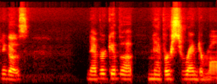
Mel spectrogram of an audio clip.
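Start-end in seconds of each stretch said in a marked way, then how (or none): 1.2-2.9 put-on child voice, all serious. Retelling what the son says to his mom: imitating Rafi, all serious. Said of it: "he gets all serious and he goes".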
